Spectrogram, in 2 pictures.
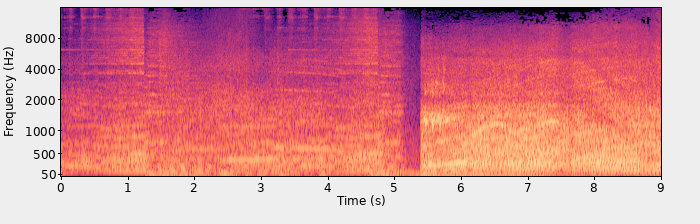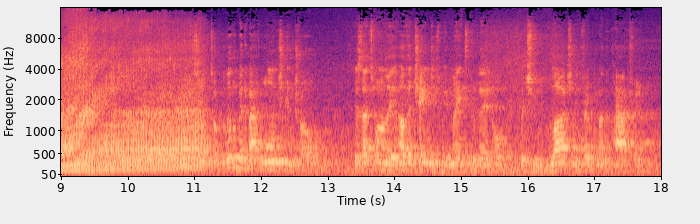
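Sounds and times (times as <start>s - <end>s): background music: 0.0s - 11.3s
car engine accelerating hard: 0.3s - 11.4s.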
